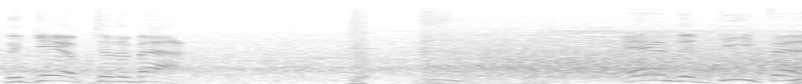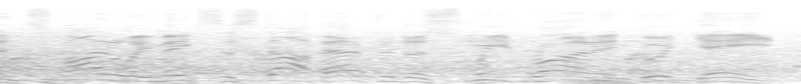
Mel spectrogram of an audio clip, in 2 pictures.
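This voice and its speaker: An American man calling football play-by-play as a game commentator, excitable and booming on the big plays. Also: a little slow, pauses often. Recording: loud stadium noise and music behind.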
